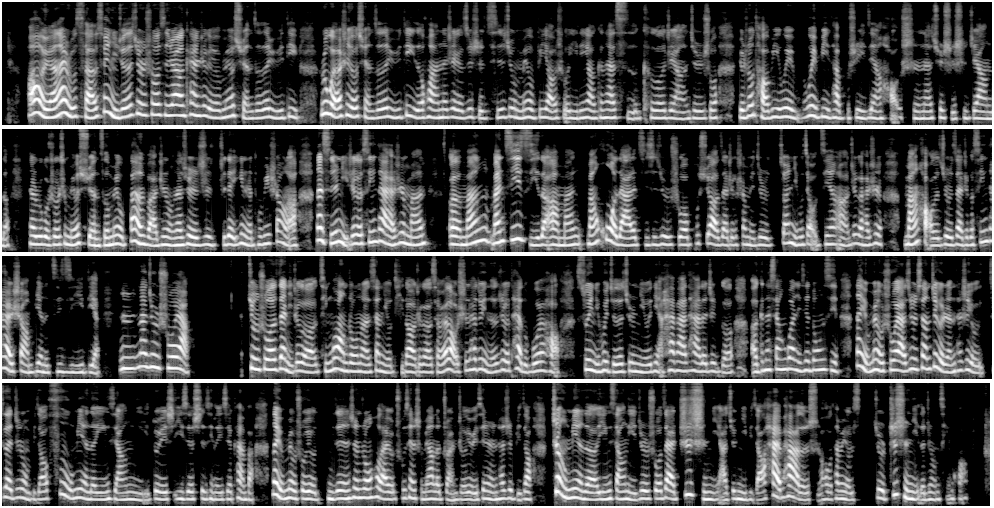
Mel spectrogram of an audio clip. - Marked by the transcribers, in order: none
- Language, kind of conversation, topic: Chinese, podcast, 你在面对改变时，通常怎么缓解那种害怕？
